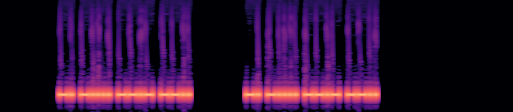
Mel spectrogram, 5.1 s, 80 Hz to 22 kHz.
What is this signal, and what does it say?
Morse code, heard as a keyed tone, about 46 wpm, 700 Hz. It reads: N6QZ N6QZ
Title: USA Call Signs - 4 Characters - Repeated 2x - 45wpm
